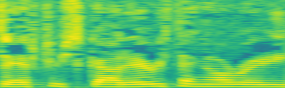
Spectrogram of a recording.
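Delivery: ordinary delivery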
